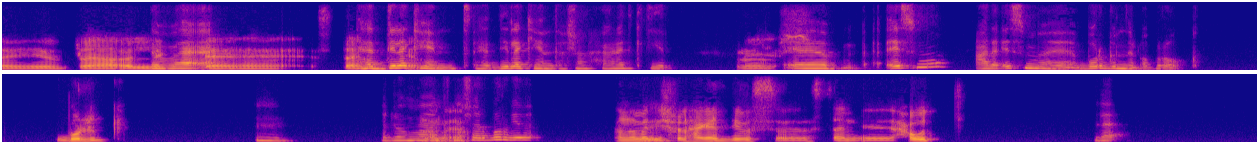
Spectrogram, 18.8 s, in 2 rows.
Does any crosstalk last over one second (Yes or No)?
No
